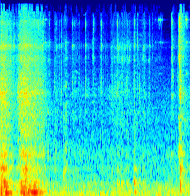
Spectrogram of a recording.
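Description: A sewing machine runs in short bursts, stitching a small child's top, its whirring mechanical rattle close and steady, stopping and restarting a few times.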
